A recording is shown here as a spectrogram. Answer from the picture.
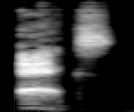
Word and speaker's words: ask: said the same way that we don't like ask like ask like ask yeah like M I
